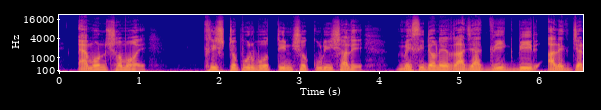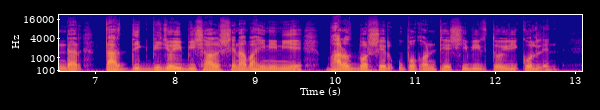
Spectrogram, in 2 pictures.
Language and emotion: Bengali, neutral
